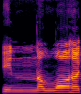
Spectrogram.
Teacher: نون مشدد ہے، آواز ناک میں چھپائیں گے، غنہ کریں گے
